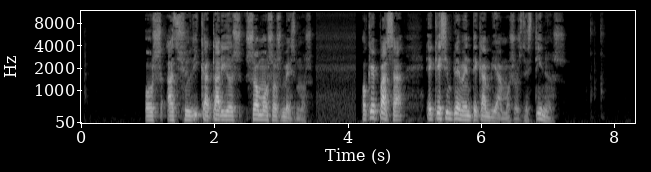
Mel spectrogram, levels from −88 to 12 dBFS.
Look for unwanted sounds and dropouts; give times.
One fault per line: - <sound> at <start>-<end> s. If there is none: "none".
none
